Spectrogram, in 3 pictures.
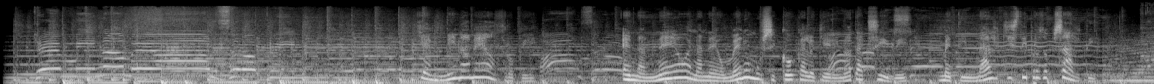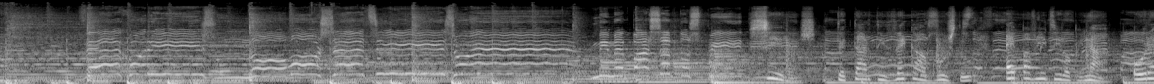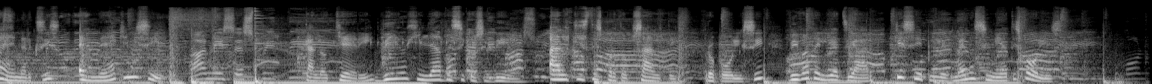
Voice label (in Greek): RADIO SPOT; ΣΥΡΟΣ; ΑΛΚΗΣΤΙΣ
